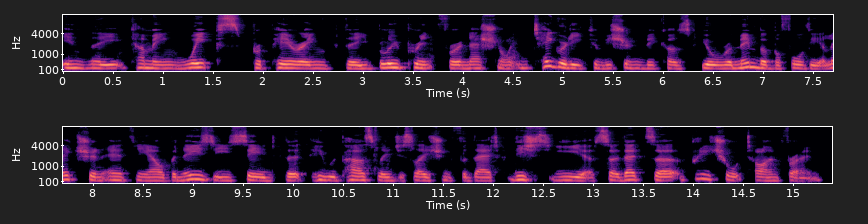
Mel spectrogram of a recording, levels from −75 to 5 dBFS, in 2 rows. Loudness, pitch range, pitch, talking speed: -21 LUFS, 160-185 Hz, 165 Hz, 145 wpm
